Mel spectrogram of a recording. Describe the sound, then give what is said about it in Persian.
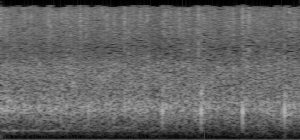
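An audience at a wedding celebration claps along steadily, a dense, even wash of hand claps. A few sharper, louder claps stand out near the end. “خیلی شور دست میزنیم، حیف نیست دست پایین باشه، بیاری دست تو بالا کف بزن.”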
